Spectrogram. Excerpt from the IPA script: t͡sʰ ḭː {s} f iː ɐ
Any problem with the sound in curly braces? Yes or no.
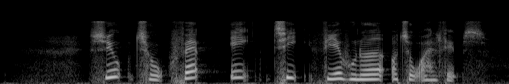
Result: yes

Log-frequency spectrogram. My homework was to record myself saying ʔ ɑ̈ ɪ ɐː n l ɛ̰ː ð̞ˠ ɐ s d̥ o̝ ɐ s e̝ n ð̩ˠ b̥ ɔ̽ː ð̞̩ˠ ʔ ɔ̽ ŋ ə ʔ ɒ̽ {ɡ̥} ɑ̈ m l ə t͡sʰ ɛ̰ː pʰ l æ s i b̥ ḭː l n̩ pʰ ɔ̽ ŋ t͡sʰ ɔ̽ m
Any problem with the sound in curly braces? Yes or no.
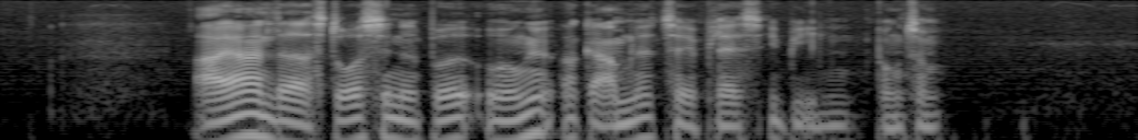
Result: no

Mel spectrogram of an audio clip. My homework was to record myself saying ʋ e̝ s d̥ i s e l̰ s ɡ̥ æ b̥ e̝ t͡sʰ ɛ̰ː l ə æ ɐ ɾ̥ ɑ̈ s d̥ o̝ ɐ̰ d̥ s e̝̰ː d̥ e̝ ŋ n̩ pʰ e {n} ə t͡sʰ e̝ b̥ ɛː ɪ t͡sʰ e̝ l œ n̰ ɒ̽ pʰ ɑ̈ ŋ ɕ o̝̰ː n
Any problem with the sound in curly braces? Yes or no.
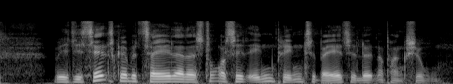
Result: yes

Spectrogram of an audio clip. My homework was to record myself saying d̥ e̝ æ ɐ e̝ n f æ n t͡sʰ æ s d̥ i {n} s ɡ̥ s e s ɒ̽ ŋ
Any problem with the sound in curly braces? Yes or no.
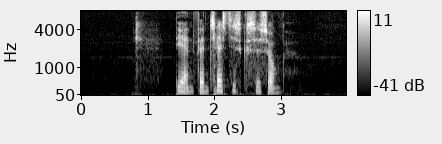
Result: yes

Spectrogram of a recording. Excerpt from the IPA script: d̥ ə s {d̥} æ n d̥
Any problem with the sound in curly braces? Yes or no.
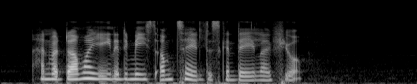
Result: yes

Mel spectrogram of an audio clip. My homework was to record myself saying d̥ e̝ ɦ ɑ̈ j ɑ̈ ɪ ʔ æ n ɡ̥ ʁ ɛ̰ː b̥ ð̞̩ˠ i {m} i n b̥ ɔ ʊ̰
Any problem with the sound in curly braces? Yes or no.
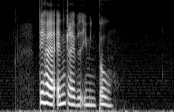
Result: no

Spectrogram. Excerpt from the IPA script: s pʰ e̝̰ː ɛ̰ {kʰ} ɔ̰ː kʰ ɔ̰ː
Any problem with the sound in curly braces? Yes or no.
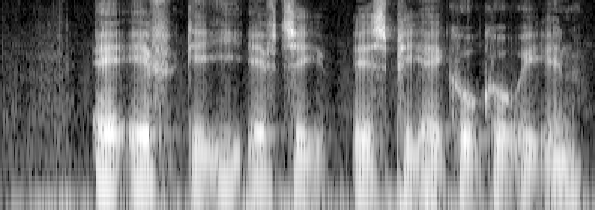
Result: no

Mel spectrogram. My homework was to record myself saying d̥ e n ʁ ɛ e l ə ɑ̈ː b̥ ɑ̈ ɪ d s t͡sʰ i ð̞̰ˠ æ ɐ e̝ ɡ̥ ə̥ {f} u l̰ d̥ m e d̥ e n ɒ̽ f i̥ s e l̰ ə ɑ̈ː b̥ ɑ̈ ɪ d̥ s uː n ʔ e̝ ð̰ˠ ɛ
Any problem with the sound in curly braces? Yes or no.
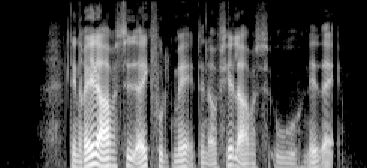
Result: no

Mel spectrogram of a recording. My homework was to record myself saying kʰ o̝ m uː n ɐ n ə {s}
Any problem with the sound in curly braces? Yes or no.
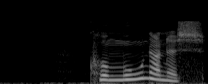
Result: no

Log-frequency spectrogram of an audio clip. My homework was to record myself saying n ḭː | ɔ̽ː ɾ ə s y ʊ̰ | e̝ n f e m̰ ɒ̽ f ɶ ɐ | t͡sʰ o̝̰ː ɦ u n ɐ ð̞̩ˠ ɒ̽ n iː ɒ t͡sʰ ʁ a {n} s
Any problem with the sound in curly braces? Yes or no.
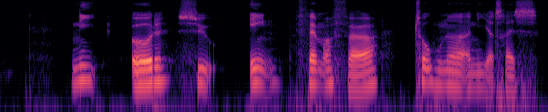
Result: yes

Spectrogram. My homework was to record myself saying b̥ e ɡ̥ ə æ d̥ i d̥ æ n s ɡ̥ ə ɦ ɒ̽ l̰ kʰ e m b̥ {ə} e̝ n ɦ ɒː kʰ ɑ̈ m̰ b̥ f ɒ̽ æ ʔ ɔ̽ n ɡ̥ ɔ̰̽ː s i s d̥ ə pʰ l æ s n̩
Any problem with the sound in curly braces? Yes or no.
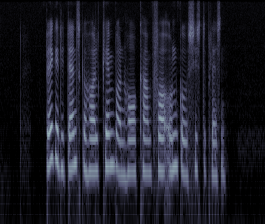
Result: yes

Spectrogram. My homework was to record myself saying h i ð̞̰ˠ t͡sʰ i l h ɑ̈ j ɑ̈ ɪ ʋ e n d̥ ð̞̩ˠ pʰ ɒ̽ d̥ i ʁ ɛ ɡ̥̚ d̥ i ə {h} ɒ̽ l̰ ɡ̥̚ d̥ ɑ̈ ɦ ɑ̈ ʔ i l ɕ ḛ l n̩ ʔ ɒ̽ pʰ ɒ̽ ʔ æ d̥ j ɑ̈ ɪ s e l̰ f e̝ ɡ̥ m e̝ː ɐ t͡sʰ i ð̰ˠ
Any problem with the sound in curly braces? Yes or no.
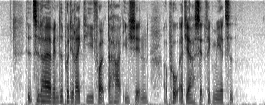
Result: yes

